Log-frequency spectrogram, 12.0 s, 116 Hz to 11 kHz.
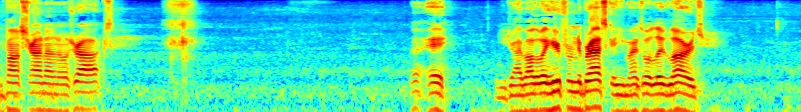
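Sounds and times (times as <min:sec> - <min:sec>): breathy puff on microphone: 0:02.4 - 0:03.0.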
